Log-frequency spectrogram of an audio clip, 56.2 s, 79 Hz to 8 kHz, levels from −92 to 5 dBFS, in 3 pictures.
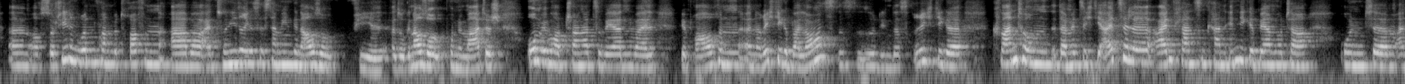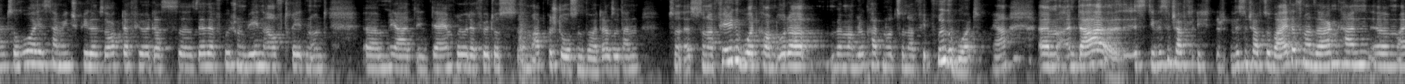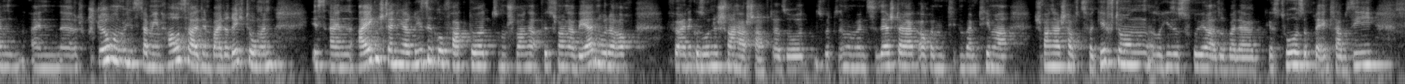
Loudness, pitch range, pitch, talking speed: -22 LUFS, 195-230 Hz, 210 Hz, 145 wpm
